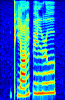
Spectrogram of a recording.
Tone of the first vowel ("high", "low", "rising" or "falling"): rising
